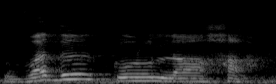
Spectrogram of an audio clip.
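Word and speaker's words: واذكروا الله: Okay, then when you read them together again, do not pronounce this alif. It becomes Hamzatul Wasl, and pronunciation will be Vadkurullaha.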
